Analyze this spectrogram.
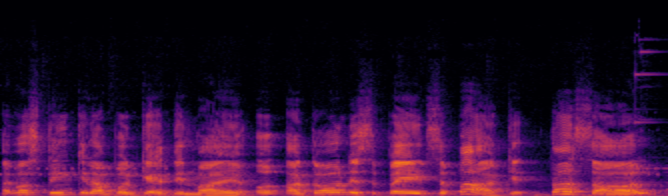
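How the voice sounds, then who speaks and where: A man reading lines as a calm, seasoned male attorney in a quiet, laid-back tone. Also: a little high, measured pace, roomy sound, faint music behind.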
